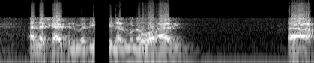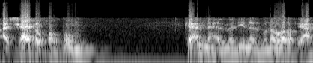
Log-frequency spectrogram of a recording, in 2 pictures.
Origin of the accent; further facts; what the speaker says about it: Iraq; انا ابن العراق.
